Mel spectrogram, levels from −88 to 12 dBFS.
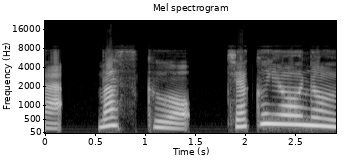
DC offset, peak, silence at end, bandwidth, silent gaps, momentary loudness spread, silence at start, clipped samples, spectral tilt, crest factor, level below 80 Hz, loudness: under 0.1%; 0 dBFS; 0 s; 7.8 kHz; none; 16 LU; 0 s; under 0.1%; -5.5 dB/octave; 12 dB; -60 dBFS; -12 LUFS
